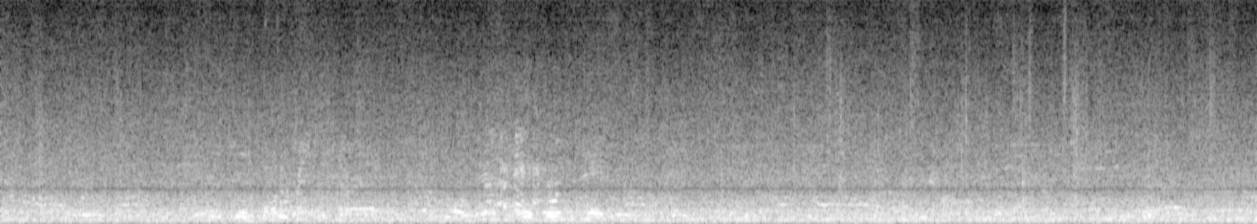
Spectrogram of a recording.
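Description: Teenage boys talk and laugh nearby.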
